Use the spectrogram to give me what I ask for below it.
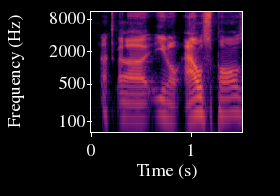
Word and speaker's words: Alspaugh: Alspaugh's a little bit difficult.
